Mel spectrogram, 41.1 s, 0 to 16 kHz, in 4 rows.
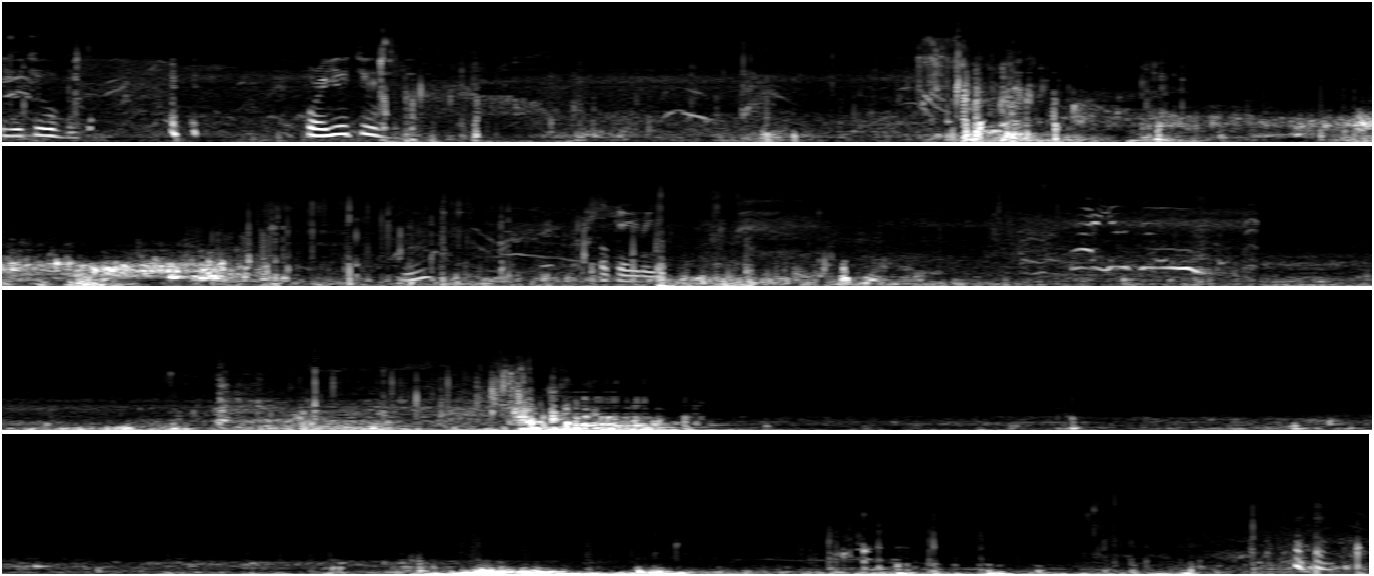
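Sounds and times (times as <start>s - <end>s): sea water splashing: 0.0s - 26.3s
low underwater rumble: 0.0s - 41.0s.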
